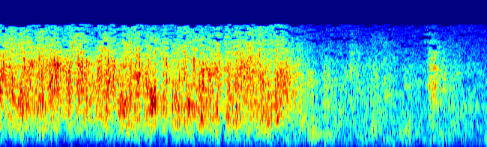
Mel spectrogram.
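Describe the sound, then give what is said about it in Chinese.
An audience at a teaching talk applauds with dense, steady clapping for about three seconds, then the clapping tapers off to a few scattered claps. “来，掌声鼓励。”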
